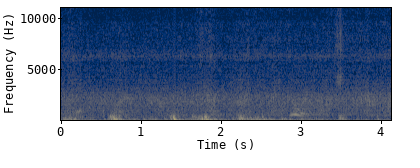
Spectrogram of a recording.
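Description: A child's soft footsteps on wooden balancing logs: a handful of light, irregular thumps as he steps from log to log.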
